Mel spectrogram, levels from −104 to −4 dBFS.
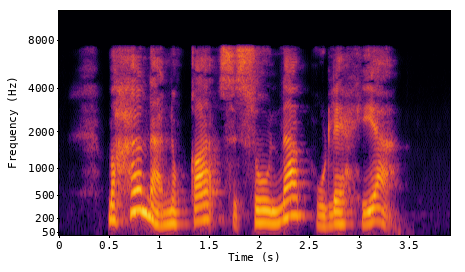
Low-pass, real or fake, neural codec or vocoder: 7.2 kHz; fake; codec, 16 kHz, 4 kbps, X-Codec, WavLM features, trained on Multilingual LibriSpeech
